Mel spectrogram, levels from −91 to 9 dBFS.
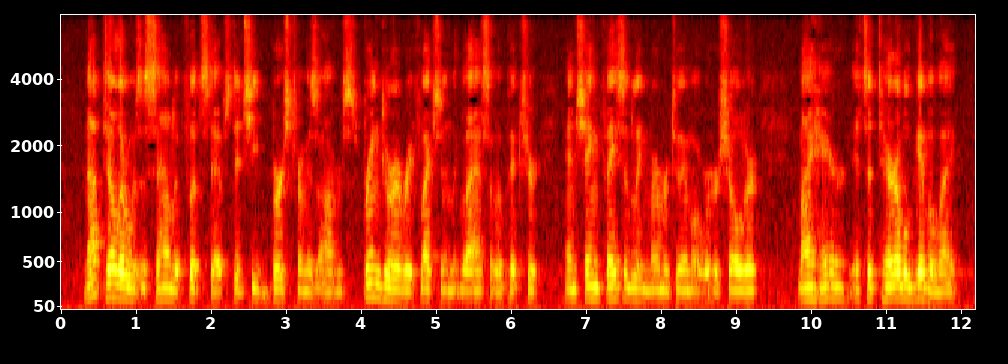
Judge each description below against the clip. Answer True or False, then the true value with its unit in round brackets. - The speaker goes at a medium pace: True (185 wpm)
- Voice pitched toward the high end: False (120 Hz)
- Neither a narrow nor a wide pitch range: True (3.9 semitones)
